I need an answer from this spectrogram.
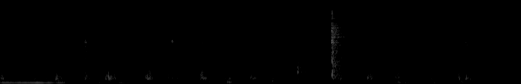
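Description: Faint chewing of a mouthful of food, soft irregular mouth clicks and smacks, with one sharper click a little over three seconds in.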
